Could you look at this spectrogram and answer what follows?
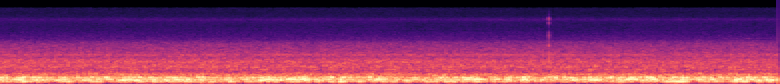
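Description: A steady low rumbling hum that stays even throughout, with no speech.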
